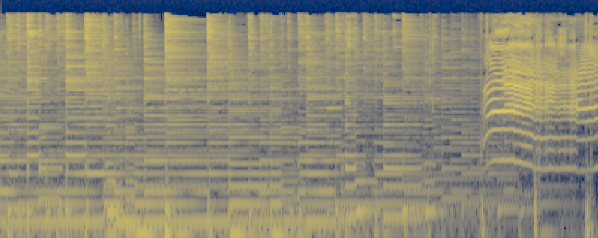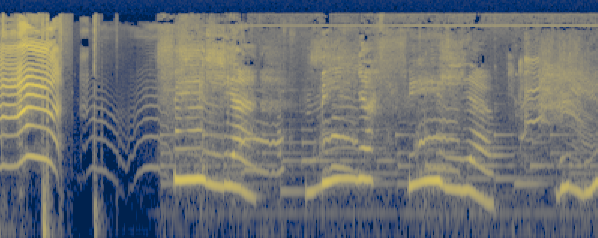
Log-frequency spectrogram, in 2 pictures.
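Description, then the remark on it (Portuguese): A baby girl cries in a short, wavering wail that rises and falls for a couple of seconds, coming in after soft music, with a brief pause before people start talking. “Mas vocês não querem conhecer o bebê?”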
